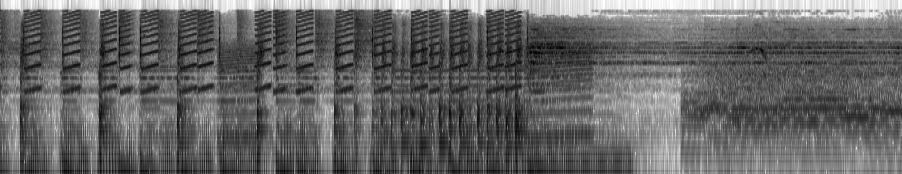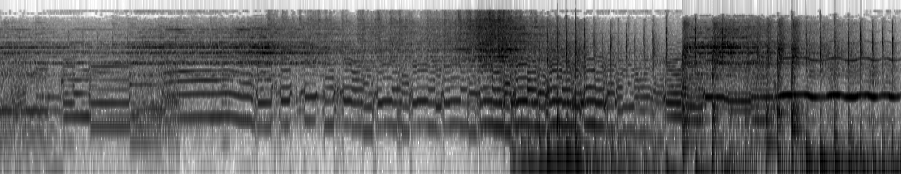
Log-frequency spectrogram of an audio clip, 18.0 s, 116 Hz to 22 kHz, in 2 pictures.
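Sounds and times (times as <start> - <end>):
bass guitar: 0.0 - 18.0
drum kit: 0.0 - 18.0
electric guitar melody with bent notes: 0.0 - 18.0.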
